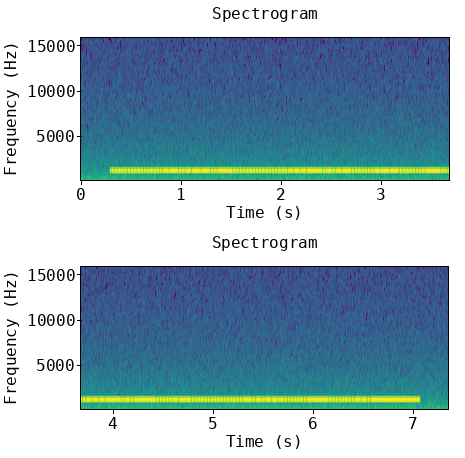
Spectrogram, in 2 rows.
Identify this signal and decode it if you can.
PSK31 (31.25 baud), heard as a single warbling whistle, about 1180 Hz.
